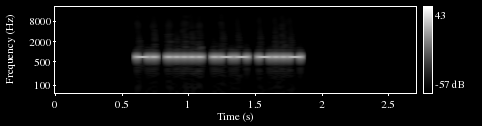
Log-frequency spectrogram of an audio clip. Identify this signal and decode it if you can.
Morse code, heard as a keyed tone, about 44 wpm, 700 Hz. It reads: N5WX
